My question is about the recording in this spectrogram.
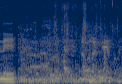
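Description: A man's voice for a moment at the start, then a low murmur of several people talking in a gathered crowd.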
